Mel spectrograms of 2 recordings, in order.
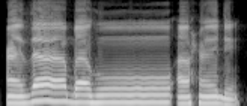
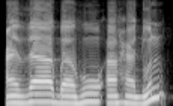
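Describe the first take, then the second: First: The last word ends without the -un ending. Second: The last word ends with the -un ending. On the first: "diganti dengan sukun atau mati" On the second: "huruf terakhir bertanda baca tanwin"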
